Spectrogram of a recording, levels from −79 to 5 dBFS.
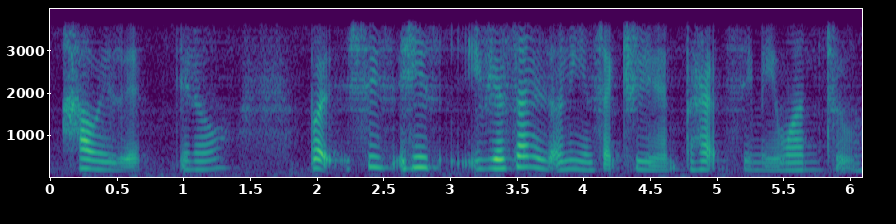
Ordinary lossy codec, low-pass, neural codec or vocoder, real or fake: none; 3.6 kHz; codec, 16 kHz, 0.9 kbps, LongCat-Audio-Codec; fake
